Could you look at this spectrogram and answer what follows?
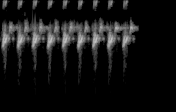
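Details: European goldfinch song from a silvestrismo recording: a clean run of eight bright, chirping double notes repeated about four to five times a second, then stopping, with no other sounds.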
